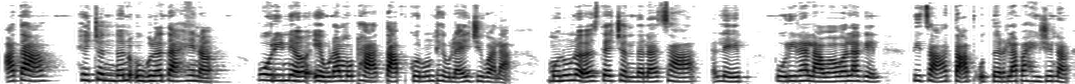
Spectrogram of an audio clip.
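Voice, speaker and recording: A woman's voice: a little high, steady tone, moderate pace, close to an everyday voice. A woman voicing a cautious older aunt who reasons and worries about appearances in a retold serial.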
